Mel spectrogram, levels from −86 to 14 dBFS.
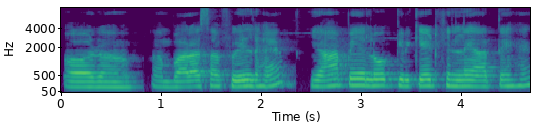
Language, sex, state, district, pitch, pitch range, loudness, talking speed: Hindi, male, Bihar, Sitamarhi, 170 Hz, 155-180 Hz, -21 LUFS, 155 wpm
